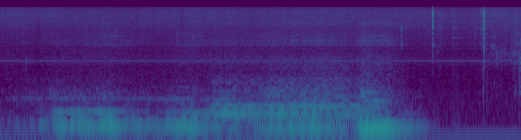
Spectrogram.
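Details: Blue whale deep, drawn-out moans played an octave too high at twice normal speed, following a fin whale, with a faint rattle from objects in the playback room rather than the original recording.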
